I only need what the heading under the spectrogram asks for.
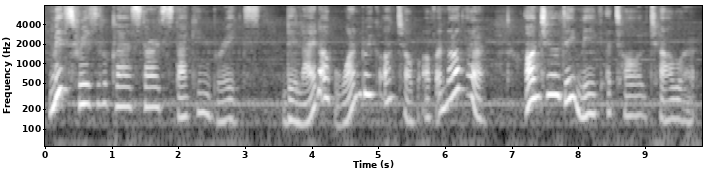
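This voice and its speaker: A woman reading a children's picture book aloud as a storyteller, expressive and now and then halting over words. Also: mid-range voice, a little hiss or hum, low-quality recording.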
